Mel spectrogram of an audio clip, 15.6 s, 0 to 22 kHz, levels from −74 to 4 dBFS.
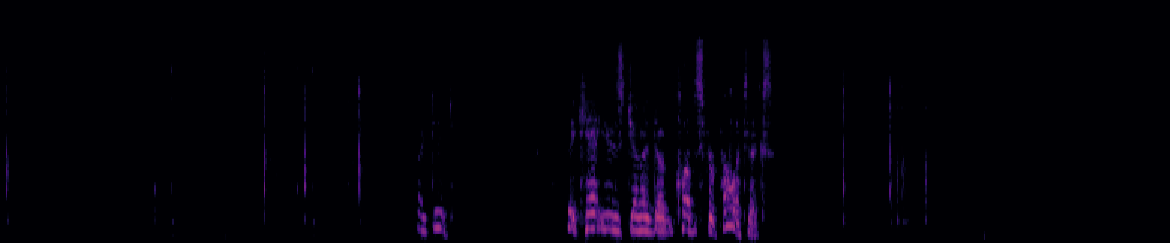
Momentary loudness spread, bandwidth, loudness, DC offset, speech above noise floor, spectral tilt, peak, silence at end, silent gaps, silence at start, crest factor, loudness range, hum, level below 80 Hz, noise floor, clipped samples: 19 LU; 12.5 kHz; -42 LUFS; under 0.1%; over 48 dB; -3.5 dB/octave; -26 dBFS; 3.25 s; none; 0.1 s; 22 dB; 21 LU; none; under -90 dBFS; under -90 dBFS; under 0.1%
